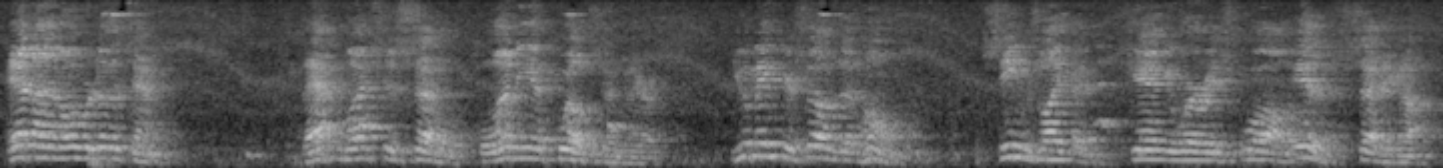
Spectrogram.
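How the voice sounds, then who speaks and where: A man's voice: on the high side, expressive, unhurried, fairly bright tone. A man playing a hospitable outdoorsman in amateur reader's theater, recorded from far off in a church hall. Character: hospitable man ushering women into a tent. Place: church sanctuary stage with audience. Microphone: far camera in the pews. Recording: distant, echoey church hall with faint noise.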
